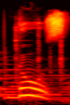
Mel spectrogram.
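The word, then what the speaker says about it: douze: D-O-U-Z-E, do's.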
